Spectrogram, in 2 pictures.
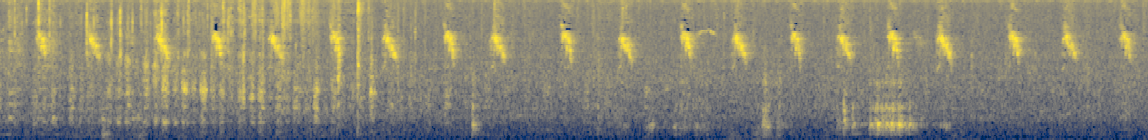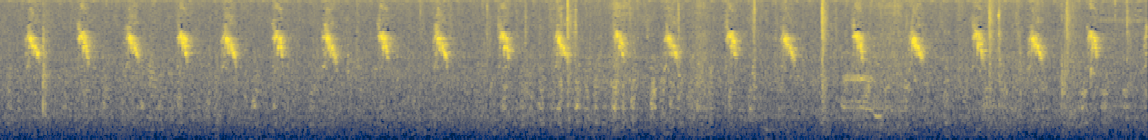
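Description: A small bird calling with a short, high chirp repeated steadily, about one and a half times a second. About eleven seconds in, a brief, louder, lower-pitched animal sound cuts in once.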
